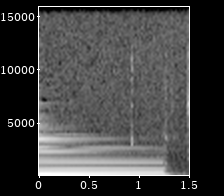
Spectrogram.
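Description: A single electric guitar string tuned down a half step to G flat is plucked once and rings steadily on its own, then is damped abruptly near the end.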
